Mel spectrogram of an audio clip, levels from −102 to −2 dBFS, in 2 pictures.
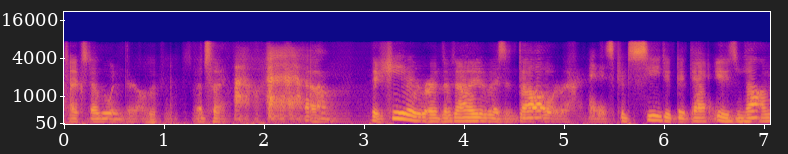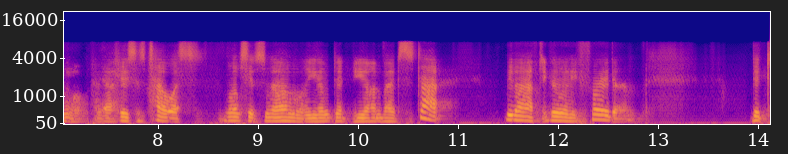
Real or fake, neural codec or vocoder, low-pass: fake; codec, 16 kHz, 0.5 kbps, FreqCodec, smaller model; 7.2 kHz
